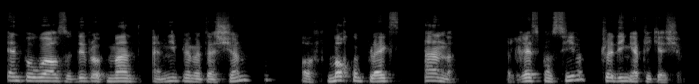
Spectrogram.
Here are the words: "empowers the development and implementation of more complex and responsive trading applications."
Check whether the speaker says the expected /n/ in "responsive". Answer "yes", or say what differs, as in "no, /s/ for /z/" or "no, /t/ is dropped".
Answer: no, /n/ is dropped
